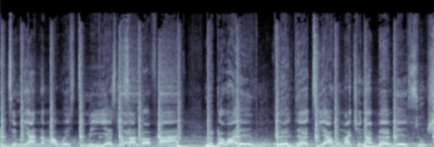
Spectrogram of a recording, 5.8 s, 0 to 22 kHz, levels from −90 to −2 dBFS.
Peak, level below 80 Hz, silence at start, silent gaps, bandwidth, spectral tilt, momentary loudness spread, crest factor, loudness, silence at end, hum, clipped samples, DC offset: 0 dBFS; -18 dBFS; 0 s; none; over 20 kHz; -4.5 dB/octave; 4 LU; 12 dB; -12 LUFS; 0 s; none; under 0.1%; under 0.1%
